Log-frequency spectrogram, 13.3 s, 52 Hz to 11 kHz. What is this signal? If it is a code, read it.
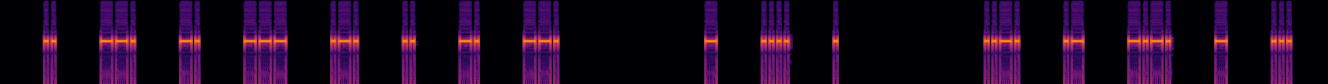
Morse code, heard as a keyed tone, about 32 wpm, spaced as for 15 wpm, 800 Hz. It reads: IGNORING THE FACTS
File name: Quotes Spaced / Quotes Spaced-mp3s / IgnoringFacts sp @30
